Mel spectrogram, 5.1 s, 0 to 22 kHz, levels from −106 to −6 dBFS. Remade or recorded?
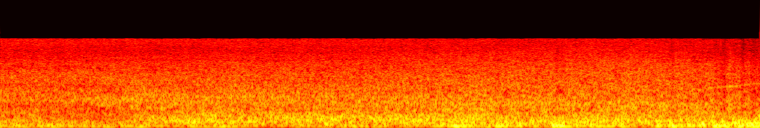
recorded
